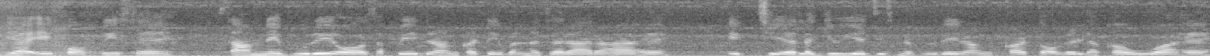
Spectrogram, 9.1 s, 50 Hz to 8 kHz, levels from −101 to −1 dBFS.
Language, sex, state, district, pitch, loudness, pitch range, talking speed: Hindi, female, Chhattisgarh, Raipur, 215 Hz, -16 LUFS, 205-220 Hz, 185 wpm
